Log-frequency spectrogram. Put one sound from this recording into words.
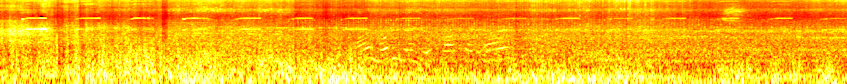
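Road noise from a moving vehicle rumbles steadily throughout.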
